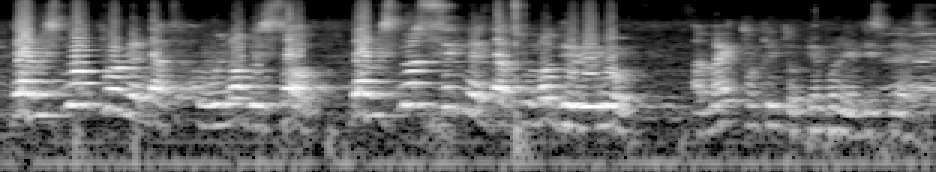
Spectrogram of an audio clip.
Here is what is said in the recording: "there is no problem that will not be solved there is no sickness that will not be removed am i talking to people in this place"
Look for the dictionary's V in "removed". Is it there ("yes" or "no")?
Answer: no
